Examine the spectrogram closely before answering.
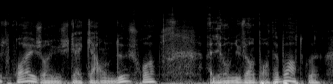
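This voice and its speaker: Very deep, low pitch from a man, with noticeable background noise behind it. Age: 60s. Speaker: entrepreneur, business founder. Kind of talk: interview. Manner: hesitant, many fillers.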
